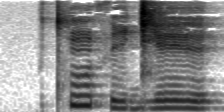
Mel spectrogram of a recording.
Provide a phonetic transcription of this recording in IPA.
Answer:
tʰũ˦θi˨ d͡ʑe˦ɪ̯

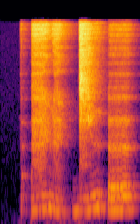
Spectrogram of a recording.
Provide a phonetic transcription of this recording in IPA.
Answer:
ʔa̤ɳa̤ʈ d͡ʑɨʔœ

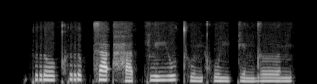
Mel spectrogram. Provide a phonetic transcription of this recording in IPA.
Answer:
proː˧kʰro˦˥k̚sa˦˥ʔ ha˨˩t̚kliː˦˥w tʰu˩˦nkʰwiː˩˦ ke˩˦ndɤː˧n

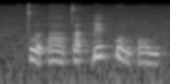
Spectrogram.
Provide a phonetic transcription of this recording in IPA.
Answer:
t̪u˧˩ə̯ʔa̤ː˨˩ t̪a˨˩t̚ɓe˦˥t̚ ɓɔ̤˨˩nʔɔ̤˨˩w

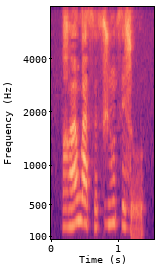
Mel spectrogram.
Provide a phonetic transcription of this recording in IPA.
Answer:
ʁãwa θɵθʒũθɪ zo̰

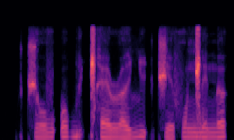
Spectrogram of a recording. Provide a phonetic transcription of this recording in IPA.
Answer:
t͡ʃovʔobiǁʰɛ ɹɐʎiʔ t͡ʃefoŋ͡ǁenə

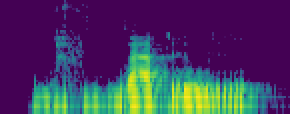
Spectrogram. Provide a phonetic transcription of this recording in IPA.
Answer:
ba̤fṳ ɡʷa prur

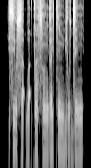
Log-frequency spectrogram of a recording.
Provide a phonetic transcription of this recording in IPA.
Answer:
sju˧sa˨ʔba˦ʔt̪ã˨˩ sɔ̃˧nɡa˦j t͡sĩ˦mbju˥˧d͡ze˦ŋ

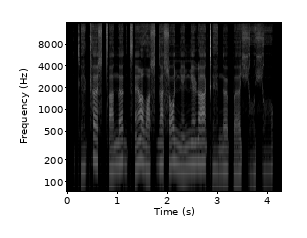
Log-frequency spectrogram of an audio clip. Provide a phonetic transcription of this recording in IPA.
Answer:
kʼɛ̤˩˧ʈʰɜ˦˨ɬ tʼa˩˧nɜ˧˥˧ɡt͡sʼɛ̃˧˥˧i̯ðˤɜ˩˧ɬ ɡa˦˨ɬɔ˧˥˧ɲẽ˩˧ɲẽ˦˥ ɳa˧˥˧ kʼɛ̤˦˨nœ˦˨ pɜ˩˧çɔ̤˩˧ çɔ̤˦˥

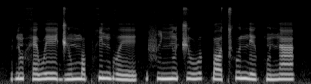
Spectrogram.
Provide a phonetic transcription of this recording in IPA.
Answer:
ɗũ˨hɛ˨ weː˦˨d͡ʒũ˨˦ mɔ˨pʰĩ˦nɡʷeː˨ | fi˨ɲũ˨t͡ʃu˨ wʊ˦k͡pɔ˨ tʰu˦neː˨kʷĩ˨ nã˦

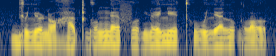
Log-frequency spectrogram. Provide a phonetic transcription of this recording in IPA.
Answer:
ɡʲulʲoɳɔɦaʈ ɡoŋɛfʊɡ ɳelʲet̪ʰu lʲaluɡlˠʊ

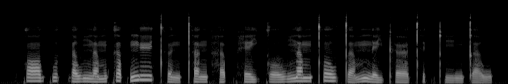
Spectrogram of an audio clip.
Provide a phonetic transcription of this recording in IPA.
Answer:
kɔː˧kʷɐ˧k̚ ɐ˨˧wn̪ɐ˨˧mkɐ˥p̚ ŋyː˥t̪ʰɵ˨˩nt̪ʰɐ˨ŋ hɐ˨˥p̚he˨j ko˨˧wn̪ɐ˥mt̪ʰo˥wt̪ɐ˨˥m n̪e˨jpʰœː˨t̪ʰɪ˧k̚pʰiː˨ŋ t̪ɐ˨w

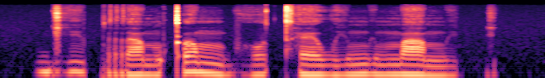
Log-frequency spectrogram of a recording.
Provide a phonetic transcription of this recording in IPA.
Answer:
ɡʱipram kʼʌmbʱo tʰɛwimi mamik

